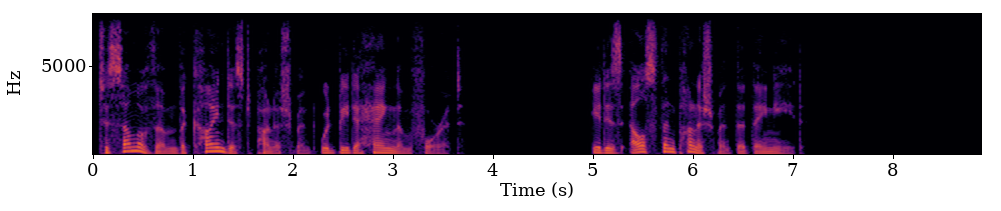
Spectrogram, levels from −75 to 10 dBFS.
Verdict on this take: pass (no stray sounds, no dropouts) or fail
pass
